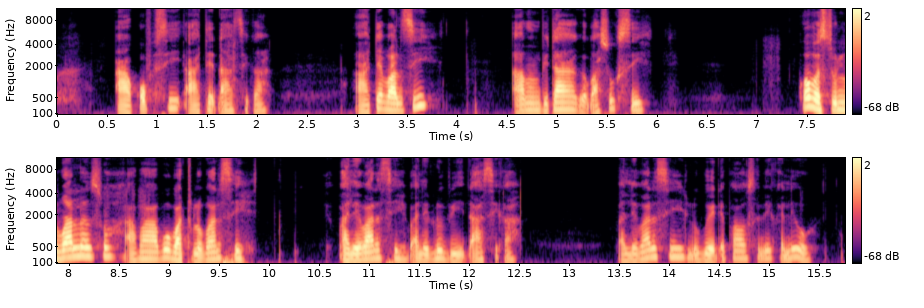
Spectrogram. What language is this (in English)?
Geji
